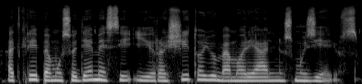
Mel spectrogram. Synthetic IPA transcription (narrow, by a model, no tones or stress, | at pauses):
ɐt̪ʲkɾʲɛɪpʲɛmuːsʊd̪ʲeːmʲɛsʲiːʔiːɾɐʃʲiːt̪oːjuːmʲɛmɔːɾʲɪæːlʲɪnʲʊsmʊzʲiɛjʊ̰s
